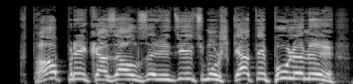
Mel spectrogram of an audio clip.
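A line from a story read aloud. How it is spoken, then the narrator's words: Roaring. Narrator (Russian): взревел Ябу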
